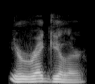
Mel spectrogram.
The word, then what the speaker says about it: irregular: पे स्ट्रेस चला जाएगा, स्ट्रेस रेग पे रहेगा और वो यू तो उसी तरह ही बोलना है जैसे ऊपर बताया, इरेगुलर। 4 सिलेबल्स हैं, 2 जो है सेकंड के ऊपर स्ट्रेस है, और आज से आप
